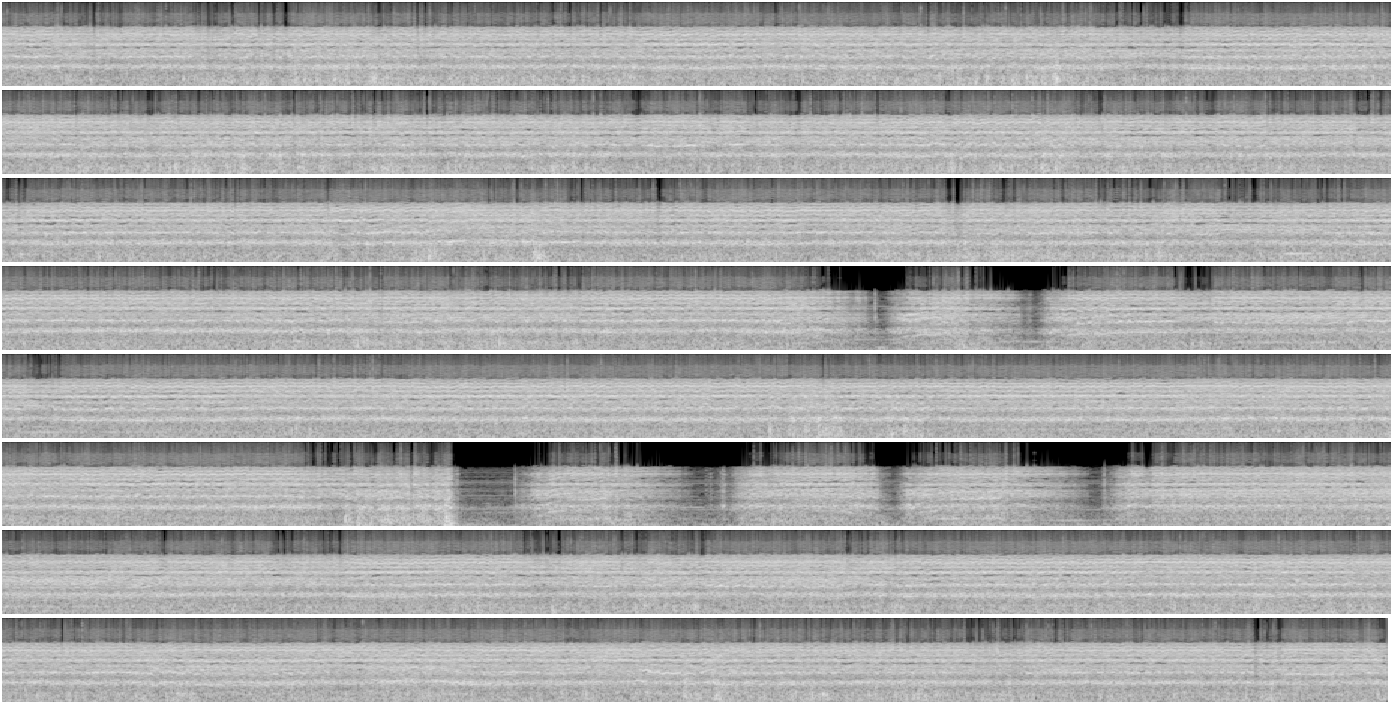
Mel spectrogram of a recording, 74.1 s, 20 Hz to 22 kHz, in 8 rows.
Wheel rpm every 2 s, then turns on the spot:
230, 230, 230, 220, 220, 230, 230, 220, 220, 230, 230, 240, 230, 220, 230, 230, 150, 120, 220, 220, 210, 210, 220, 220, 160, 70, 80, 180, 220, 220, 220, 220, 230, 250, 250, 230, 230.
none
